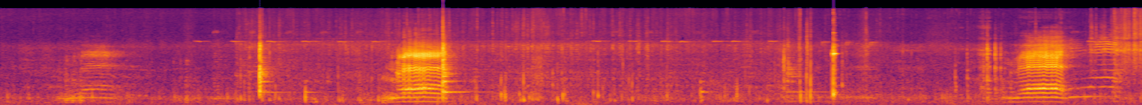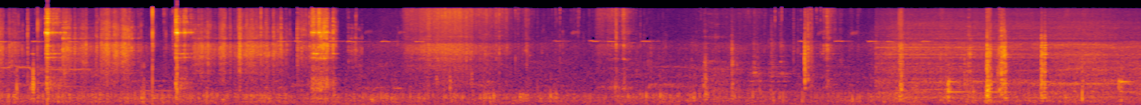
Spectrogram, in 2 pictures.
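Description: Sheep bleating: two loud bleats with a wavering pitch, about five and fourteen seconds in, and a fainter one near the start, among scattered light clicks.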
